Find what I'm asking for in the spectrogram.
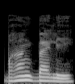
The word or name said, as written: bringuebaler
